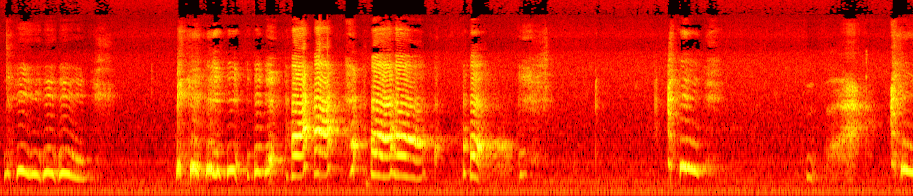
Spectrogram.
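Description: A sound effect of young children laughing and babbling in bursts, high-pitched giggles and squeals rising and falling with short pauses between, over a steady low hum.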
